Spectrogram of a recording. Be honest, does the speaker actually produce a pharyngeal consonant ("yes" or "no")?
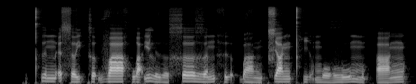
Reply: no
